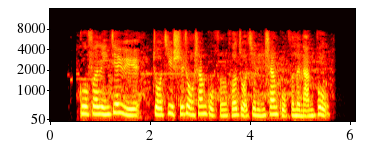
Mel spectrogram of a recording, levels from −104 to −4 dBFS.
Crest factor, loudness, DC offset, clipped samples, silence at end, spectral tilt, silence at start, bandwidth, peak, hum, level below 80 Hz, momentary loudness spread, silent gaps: 18 dB; -20 LUFS; under 0.1%; under 0.1%; 0.5 s; -5.5 dB/octave; 0.6 s; 8 kHz; -4 dBFS; none; -64 dBFS; 6 LU; none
